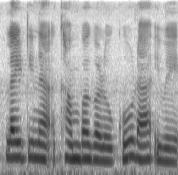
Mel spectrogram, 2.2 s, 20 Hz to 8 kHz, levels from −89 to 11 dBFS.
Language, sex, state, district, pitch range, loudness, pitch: Kannada, female, Karnataka, Bidar, 195-225 Hz, -15 LUFS, 210 Hz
